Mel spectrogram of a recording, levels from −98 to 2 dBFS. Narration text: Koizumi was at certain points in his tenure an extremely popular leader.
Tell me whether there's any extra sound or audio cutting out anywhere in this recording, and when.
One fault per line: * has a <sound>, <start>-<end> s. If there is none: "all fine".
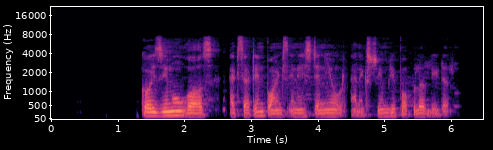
all fine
